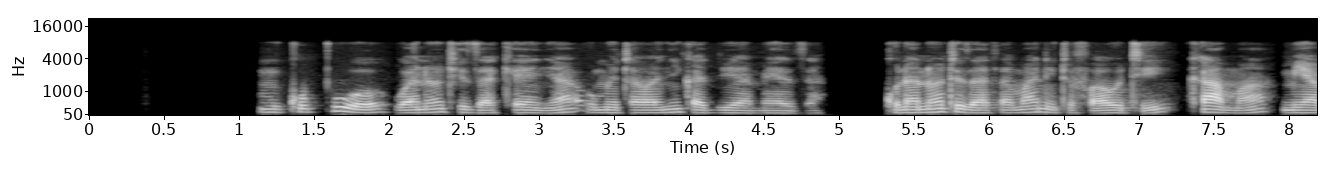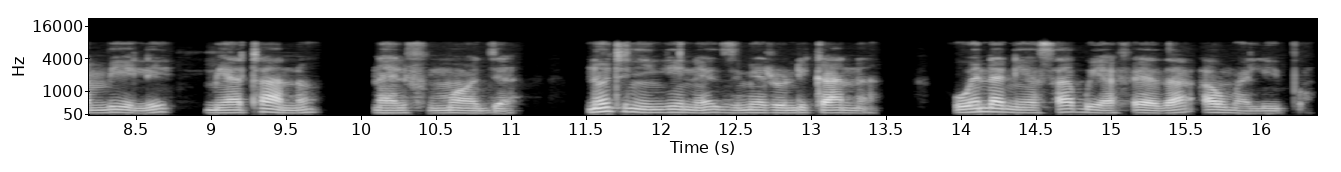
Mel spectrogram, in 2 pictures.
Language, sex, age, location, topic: Swahili, male, 18-24, Kisumu, finance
